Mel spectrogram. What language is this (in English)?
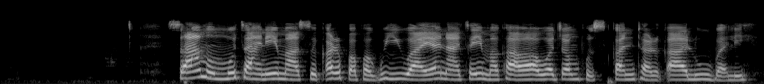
Hausa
